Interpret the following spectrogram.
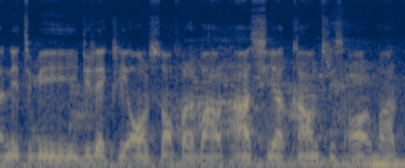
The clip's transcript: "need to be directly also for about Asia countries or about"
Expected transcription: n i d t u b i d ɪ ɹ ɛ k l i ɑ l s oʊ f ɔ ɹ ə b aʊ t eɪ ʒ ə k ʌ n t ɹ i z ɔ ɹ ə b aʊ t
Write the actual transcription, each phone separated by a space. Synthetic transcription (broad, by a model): n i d t u b i d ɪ ɹ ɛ k l i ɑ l s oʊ f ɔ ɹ ə b aʊ t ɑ s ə k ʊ n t ɹ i s ɔ ɹ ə b aʊ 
